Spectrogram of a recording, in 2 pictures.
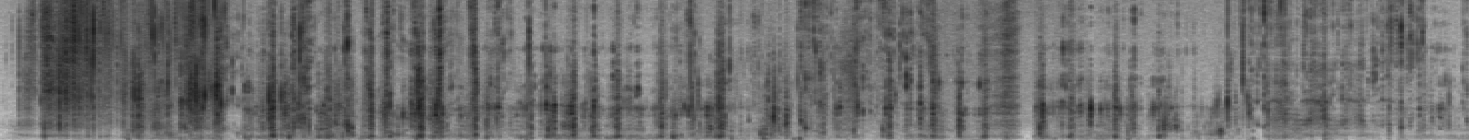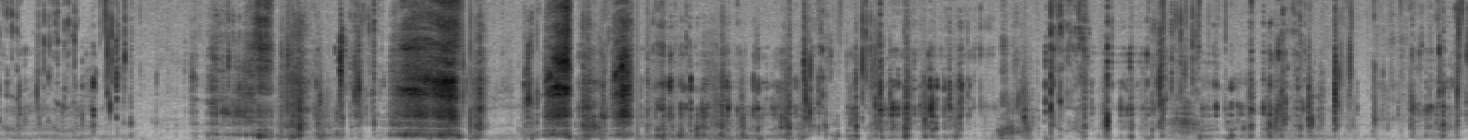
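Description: Close-miked eating of spicy tteokbokki: steady wet chewing with dense, irregular mouth clicks and smacks. The sound grows louder for a few seconds about two-thirds of the way in.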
